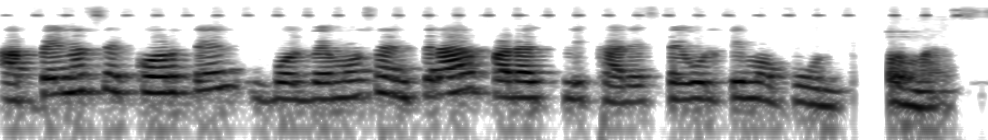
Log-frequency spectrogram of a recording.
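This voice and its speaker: A woman's voice: fairly high pitch, expressive, normal speed, a bit bright, low-quality recording. A woman teaching an English class on a video call, explaining step by step and checking in with her students. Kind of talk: online class instruction.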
